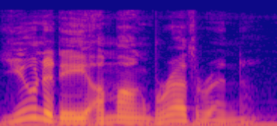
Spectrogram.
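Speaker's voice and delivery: ordinary talk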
